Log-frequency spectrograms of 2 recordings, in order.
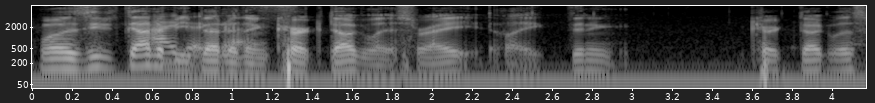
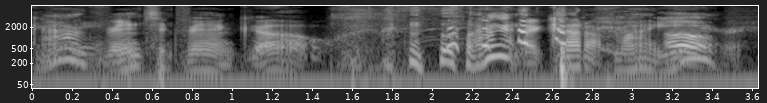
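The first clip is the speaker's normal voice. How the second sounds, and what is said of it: Imitates another person's voice. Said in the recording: “He's like... that's for sure your best impression yet.”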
